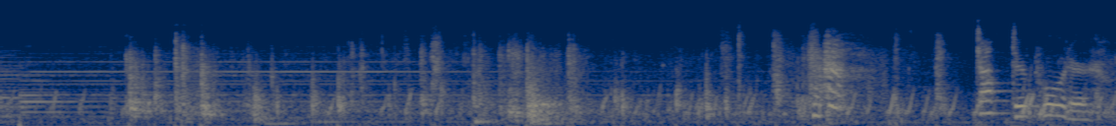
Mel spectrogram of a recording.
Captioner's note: gasp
